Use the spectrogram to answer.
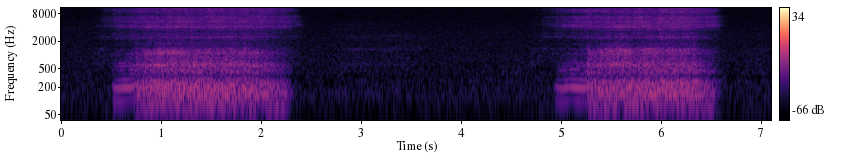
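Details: Two loud, rattling snores from a travelling companion, each on the in-breath and about two seconds long, with quiet pauses between them. Ordinary loud snoring.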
